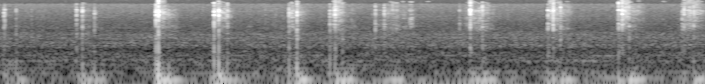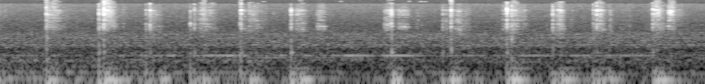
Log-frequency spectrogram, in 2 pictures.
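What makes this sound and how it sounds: Fingertips and nails tap and scratch along the sides of a small, hollow white plastic lotion or cuticle cream bottle with a white cap and a green-yellow label, held upright in both hands. Quiet, quick, irregular clicky taps with bright edges repeat roughly twice a second over a soft, low, steady rumble, with light scratching between them.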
